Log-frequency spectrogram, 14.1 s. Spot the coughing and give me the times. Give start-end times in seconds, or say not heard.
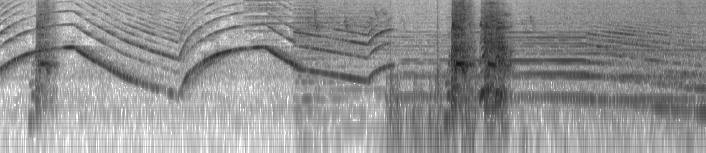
0.6-1.1, 8.8-10.2.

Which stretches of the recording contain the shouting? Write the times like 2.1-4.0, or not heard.
not heard.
